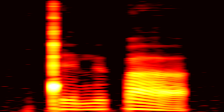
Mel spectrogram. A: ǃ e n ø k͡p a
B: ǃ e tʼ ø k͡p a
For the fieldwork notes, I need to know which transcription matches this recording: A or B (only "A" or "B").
A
